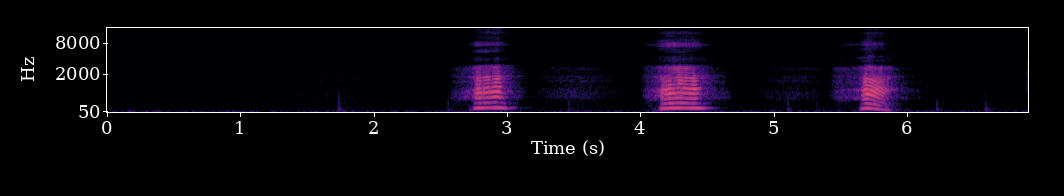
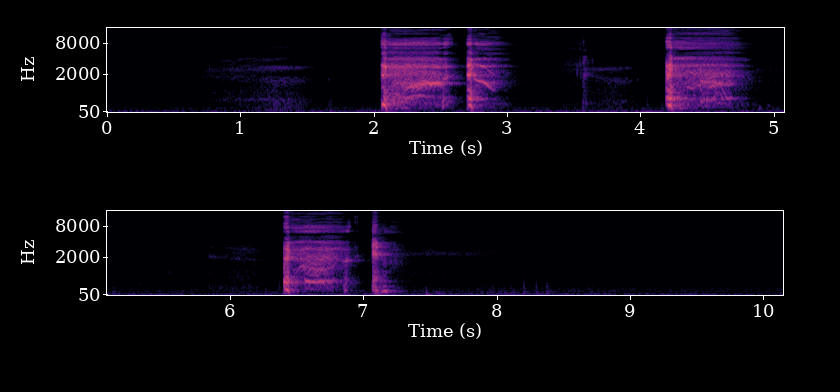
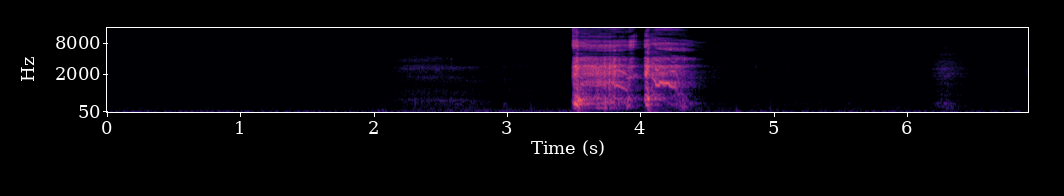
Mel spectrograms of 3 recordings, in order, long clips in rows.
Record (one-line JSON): {"exhalation_length": "6.9 s", "exhalation_amplitude": 5183, "exhalation_signal_mean_std_ratio": 0.29, "three_cough_length": "10.2 s", "three_cough_amplitude": 9234, "three_cough_signal_mean_std_ratio": 0.31, "cough_length": "6.9 s", "cough_amplitude": 11312, "cough_signal_mean_std_ratio": 0.25, "survey_phase": "beta (2021-08-13 to 2022-03-07)", "age": "65+", "gender": "Female", "wearing_mask": "No", "symptom_cough_any": true, "symptom_runny_or_blocked_nose": true, "symptom_shortness_of_breath": true, "symptom_fatigue": true, "symptom_headache": true, "symptom_change_to_sense_of_smell_or_taste": true, "smoker_status": "Ex-smoker", "respiratory_condition_asthma": false, "respiratory_condition_other": false, "recruitment_source": "Test and Trace", "submission_delay": "3 days", "covid_test_result": "Positive", "covid_test_method": "RT-qPCR", "covid_ct_value": 22.1, "covid_ct_gene": "ORF1ab gene", "covid_ct_mean": 22.6, "covid_viral_load": "39000 copies/ml", "covid_viral_load_category": "Low viral load (10K-1M copies/ml)"}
